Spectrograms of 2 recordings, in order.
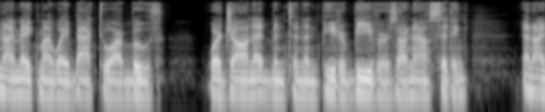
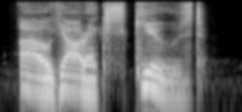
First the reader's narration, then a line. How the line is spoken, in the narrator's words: I sneer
